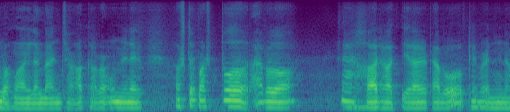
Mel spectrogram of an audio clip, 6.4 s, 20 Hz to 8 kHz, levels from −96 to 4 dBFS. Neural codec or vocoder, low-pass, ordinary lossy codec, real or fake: codec, 16 kHz, 0.5 kbps, FunCodec, trained on Chinese and English, 25 frames a second; none; none; fake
